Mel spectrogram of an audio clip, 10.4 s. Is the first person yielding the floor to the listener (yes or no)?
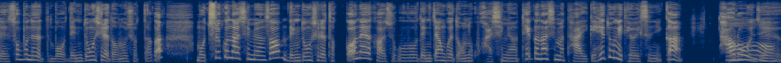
no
